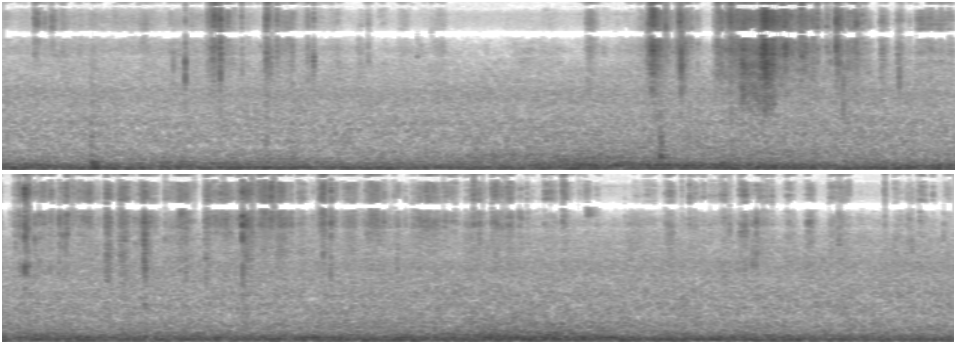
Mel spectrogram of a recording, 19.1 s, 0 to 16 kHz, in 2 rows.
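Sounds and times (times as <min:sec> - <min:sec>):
steady low hum: 0:00.0 - 0:19.0
paper rustling: 0:01.8 - 0:03.7, 0:06.4 - 0:15.2, 0:16.1 - 0:19.0.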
